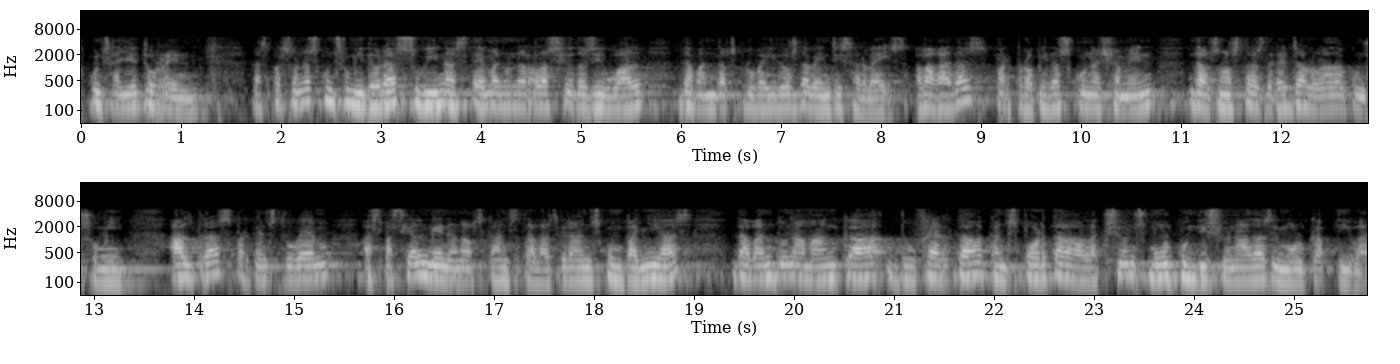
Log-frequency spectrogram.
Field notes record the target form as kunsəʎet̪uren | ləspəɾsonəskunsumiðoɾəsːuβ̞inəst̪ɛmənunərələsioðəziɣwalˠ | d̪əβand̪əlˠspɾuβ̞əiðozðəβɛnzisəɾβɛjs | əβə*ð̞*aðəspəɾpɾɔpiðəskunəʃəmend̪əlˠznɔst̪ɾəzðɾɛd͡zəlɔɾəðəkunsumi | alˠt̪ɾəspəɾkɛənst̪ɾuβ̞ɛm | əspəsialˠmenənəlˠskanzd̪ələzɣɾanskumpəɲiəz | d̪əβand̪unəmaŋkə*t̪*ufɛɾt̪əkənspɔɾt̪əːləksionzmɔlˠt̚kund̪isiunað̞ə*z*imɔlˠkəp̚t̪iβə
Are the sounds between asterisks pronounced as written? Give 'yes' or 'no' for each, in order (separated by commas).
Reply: no, no, yes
